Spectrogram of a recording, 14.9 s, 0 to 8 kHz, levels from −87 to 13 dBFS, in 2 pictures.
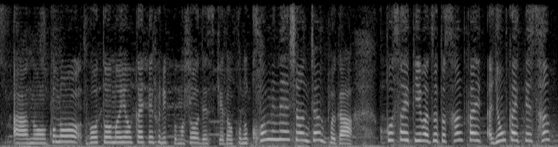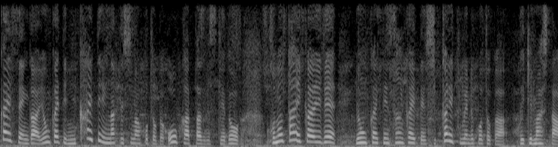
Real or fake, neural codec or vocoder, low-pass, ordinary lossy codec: fake; codec, 16 kHz, 2 kbps, FunCodec, trained on Chinese and English, 25 frames a second; none; none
